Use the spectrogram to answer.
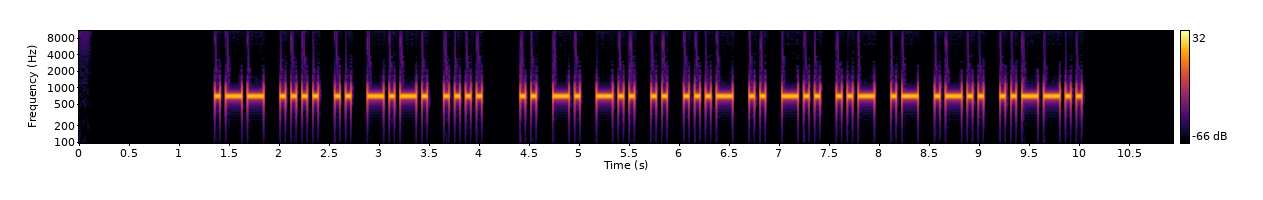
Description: Morse code, heard as a keyed tone, about 22 wpm, 700 Hz. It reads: WHICH INDIVIDUAL?
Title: Sentences from Top 1000 Words - Review Part 4 - 22wpm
